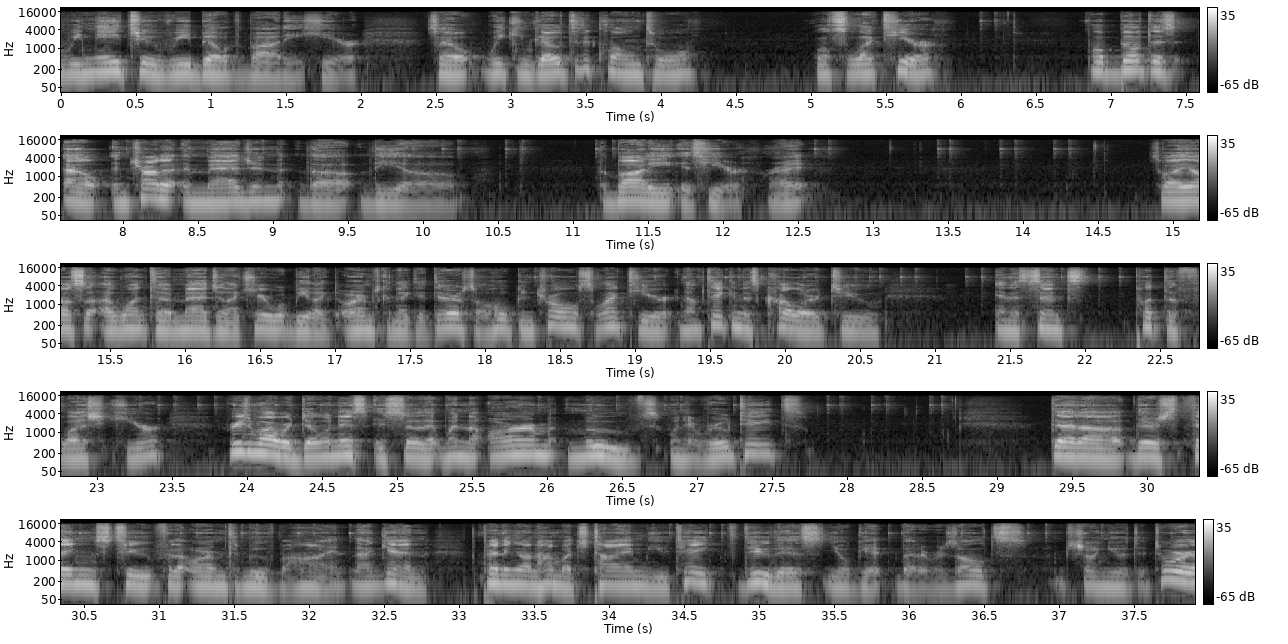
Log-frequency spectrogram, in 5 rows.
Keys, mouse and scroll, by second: 3.9 click, 6.1 ctrl+click, 6.8 click, 7.7 click, 8.5 click, 9.8 click, 10.1 click, 10.3 double click, 10.6 double click, 11.2 double click, 11.6 double click, 12.6 click, 13.4 click, 13.9 click, 14.0 double click, 14.2 double click, 15.4 double click, 15.5 click, 18.4 ctrl+click, 19.0 click, 19.3 click, 19.9 click, 20.1 click, 20.4 double click, 20.6 double click, 20.7 double click, 20.8 double click, 21.2 double click, 21.4 double click, 21.5 double click, 21.8 double click, 21.9 double click, 22.0 double click, 22.2 double click, 22.7 click, 22.9 click, 23.1 double click, 23.2 click, 23.3 click, 23.4 click, 23.6 double click, 23.7 double click, 24.0 double click, 24.1 double click, 24.2 double click, 24.4 double click, 24.6 double click, 24.7 double click, 25.0 double click, 25.1 double click, 25.3 double click, 25.9 double click, 26.4 double click, 26.5 double click, 26.8 click, 27.0 double click, 27.3 click, 27.6 double click, 27.7 double click, 27.9 double click, 28.2 double click, 28.3 double click, 28.6 double click, 29.7 double click, 30.0 click, 30.5 click, 30.7 double click, 30.8 click, 31.2 click, 31.6 double click, 32.0 double click, 32.1 double click, 32.3 double click, 33.3 double click, 33.9 click, 34.3 click, 34.5 double click, 34.7 click, 35.9 double click, 36.3 click, 36.9 click, 37.2 click, 37.8 click.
